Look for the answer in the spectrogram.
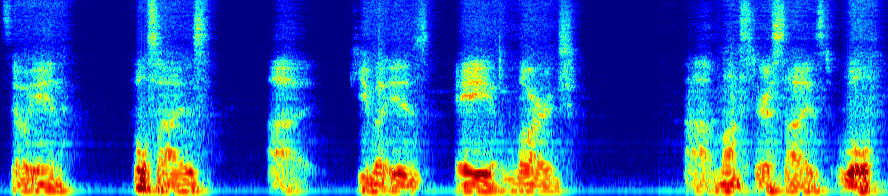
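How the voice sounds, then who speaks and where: A man improvising narration as the game master of a tabletop game, often pausing mid-sentence. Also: sits low, fairly even intonation, darkish tone. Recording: noisy room, distant mic.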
